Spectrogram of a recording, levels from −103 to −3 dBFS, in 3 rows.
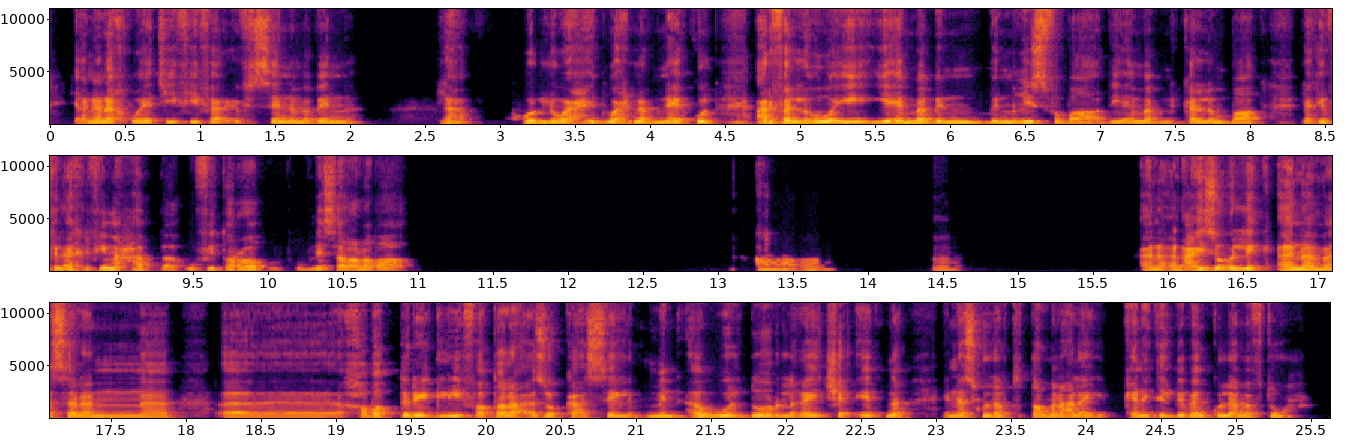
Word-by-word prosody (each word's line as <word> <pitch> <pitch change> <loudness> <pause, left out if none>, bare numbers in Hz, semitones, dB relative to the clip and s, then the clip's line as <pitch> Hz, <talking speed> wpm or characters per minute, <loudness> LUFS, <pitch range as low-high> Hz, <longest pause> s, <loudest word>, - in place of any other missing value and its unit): يعني 100 +5 -1
أنا 135 +3 +5
إخواتي 135 0 -1
في 135 - -2
فرْق - - -3
في - - -9
السِّن 145 -2 0
ما 105 -4 0
بيننا، 140 +1 -2 0.5
لأ - - -4 0.3
كل 195 -5 +3
واحد 160 +1 +1
وإحنا 165 -2 +2
بناكل، 150 +6 +1 0.3
عارفة 185 +1 +6
اللي 130 - +4
هو 155 +1 +6
إيه، 135 +3 +2
يا 180 - +5
إمّا 195 -4 +5
بن 115 -5 +2
بنغيظ 120 +10 +2
في - - -1
بعض 105 -2 -2
يا 115 +6 -1
إمّا 170 0 +1
بنتكلّم 105 +3 -2
بعض، 105 +1 -1 0.2
لكن 125 +6 -2
في 160 - -2
الآخِر 180 0 0
في 195 - +2
مَحبّة 185 0 -1
وفي 180 - -2
ترابُط 170 +1 -2
وبنسأل 165 0 -2
على 115 0 +2
بعض. - - -4 2.3
آه، - - -2
آه، 215 -5 -6 0.8
آه. 175 +1 -12 1.2
أنا - - -1
أنا 115 -1 +1
عايز 160 +5 +4
أقول 155 -1 +3
لِك 150 - 0
أنا 145 -1 +5
مثلًا 100 -9 -1 0.3
آآ 95 -1 -5
خبطت - - -2
رجلي 135 -1 +3
فطالع 140 +2 +1
أزُوك 150 +1 -2
على - - 0
السلّم 140 -2 -2
من 105 0 -1
أول 170 - +2
دور 135 -3 +2
لغاية 140 +10 0
شقّتنا 160 +1 -2 0.2
الناس 165 0 0
كلّها 170 0 +1
بتتطمن 170 -1 -2
عليَّ، 150 +6 -2
كانت 125 -1 -1
البيبان 125 +7 +1
كلّها 165 -2 +1
مفتوحة. 210 - -4
145 Hz, 160 wpm, -25 LUFS, 115-165 Hz, 2.3 s, عارفة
